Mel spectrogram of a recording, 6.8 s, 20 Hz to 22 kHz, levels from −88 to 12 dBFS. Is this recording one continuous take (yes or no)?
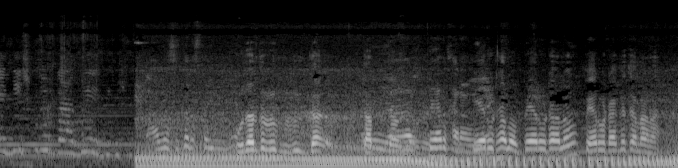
no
